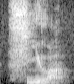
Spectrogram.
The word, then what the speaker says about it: síla: So in contrast to d, t, n, when c, s, z are followed by měkké i, they do not change. So this is actually pronounced síla, which is power.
